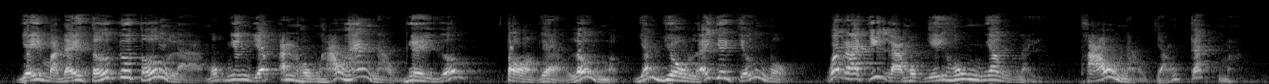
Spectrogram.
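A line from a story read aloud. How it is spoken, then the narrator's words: Calm, loud laughter. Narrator (Vietnamese): Pháp phong hòa thượng trong lòng chấn động, nhưng vẫn giữ sự bình tĩnh cười lớn nói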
